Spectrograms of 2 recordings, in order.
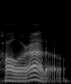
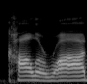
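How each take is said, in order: First: It uses the local Colorado pronunciation. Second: It uses the East Coast pronunciation. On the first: A local from Colorado says it. "is the way people say it from Colorado" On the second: An outsider from the East Coast says it. "People on the East Coast say"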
